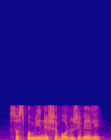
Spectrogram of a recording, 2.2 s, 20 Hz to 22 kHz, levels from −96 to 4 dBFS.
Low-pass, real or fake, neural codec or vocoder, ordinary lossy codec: 5.4 kHz; real; none; MP3, 48 kbps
